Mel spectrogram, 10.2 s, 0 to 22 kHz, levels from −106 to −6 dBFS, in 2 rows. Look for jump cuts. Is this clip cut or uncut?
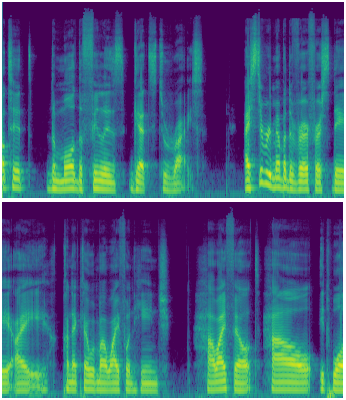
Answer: cut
